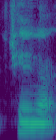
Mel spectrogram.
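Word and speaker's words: 气: en la medicina china, en la cultura de China, en la cultura oriental, se conoce como chi. Se escribe, en chino se escribe kui, se pronuncia chi, en japonés se pronuncia ki.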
